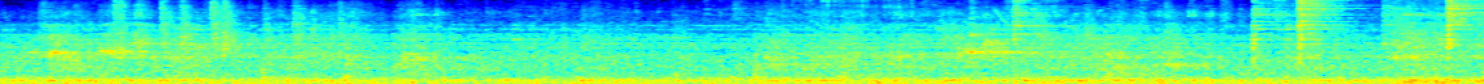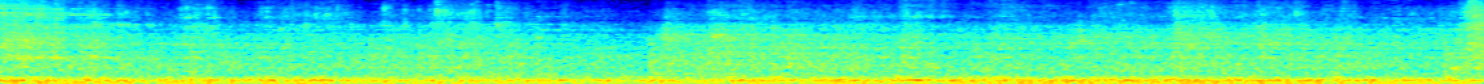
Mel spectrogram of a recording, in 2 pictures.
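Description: Freight cars of a CSX manifest train, mostly empty centerbeam flatcars, rolling past on the rails with a steady rumble of wheels. A few sharp clanks come about five to seven seconds in.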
